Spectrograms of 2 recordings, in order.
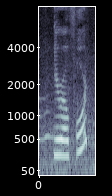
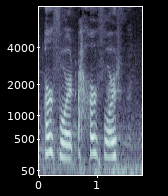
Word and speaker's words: Hereford: Hero Ford? Hereford.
